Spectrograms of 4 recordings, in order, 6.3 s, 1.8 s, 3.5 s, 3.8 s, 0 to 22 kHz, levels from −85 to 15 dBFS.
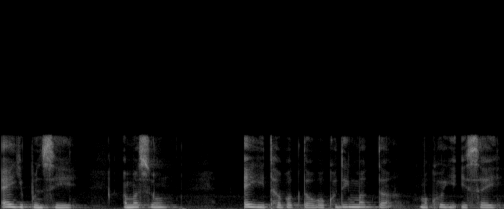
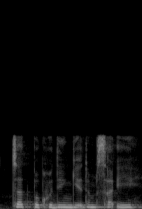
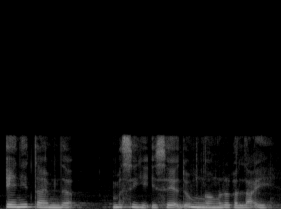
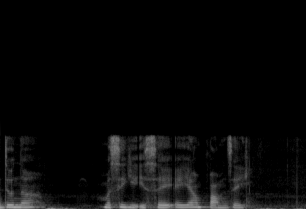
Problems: low volume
